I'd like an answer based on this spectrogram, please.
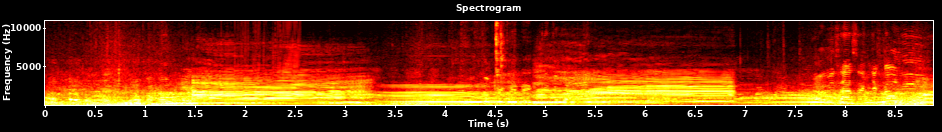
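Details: Three-month-old Simmental, Limousin and Pegon calves offered for sale in Indonesia, mooing loudly and continuously in long harmonic calls that bend in pitch, several overlapping voices, with a brief drop near three seconds and seven seconds.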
